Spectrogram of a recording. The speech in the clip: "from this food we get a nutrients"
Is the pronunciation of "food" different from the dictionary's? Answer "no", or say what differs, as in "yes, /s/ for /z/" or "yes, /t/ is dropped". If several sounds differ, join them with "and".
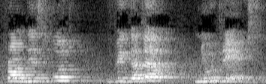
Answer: yes, /p/ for /f/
